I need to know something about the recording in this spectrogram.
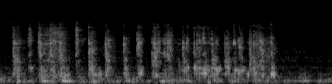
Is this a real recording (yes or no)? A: no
